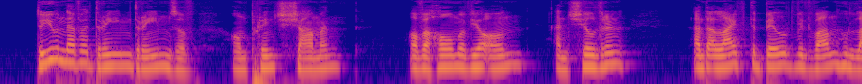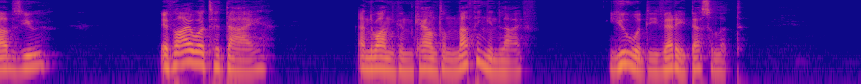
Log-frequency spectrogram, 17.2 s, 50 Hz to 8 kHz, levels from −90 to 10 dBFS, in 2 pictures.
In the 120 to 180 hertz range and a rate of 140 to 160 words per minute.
Yes: low, 135 Hz; average, 155 wpm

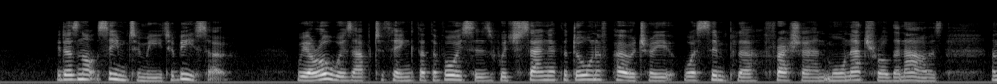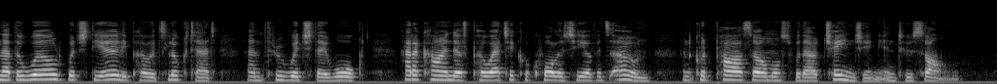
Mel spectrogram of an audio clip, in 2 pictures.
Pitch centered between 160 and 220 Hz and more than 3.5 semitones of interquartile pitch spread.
No: medium, 185 Hz; average, 3.0 semitones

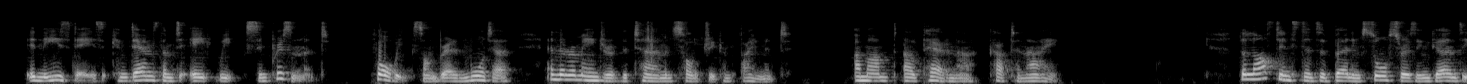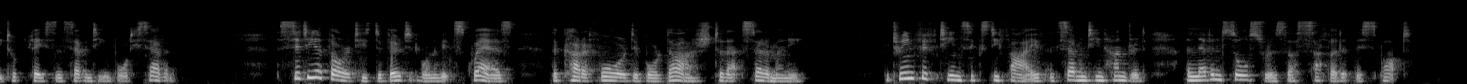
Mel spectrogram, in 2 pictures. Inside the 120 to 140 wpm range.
Yes: slow, 135 wpm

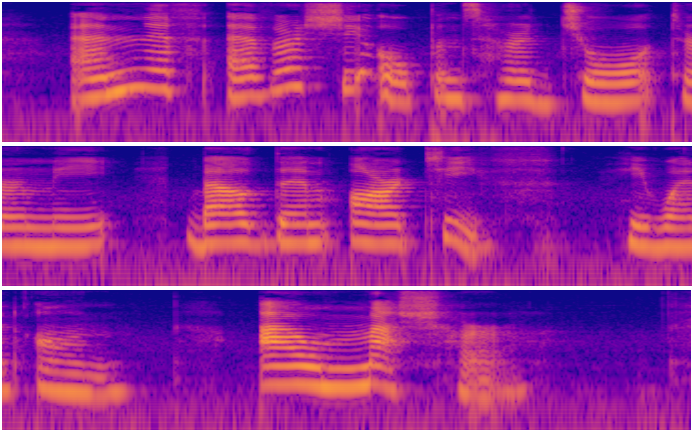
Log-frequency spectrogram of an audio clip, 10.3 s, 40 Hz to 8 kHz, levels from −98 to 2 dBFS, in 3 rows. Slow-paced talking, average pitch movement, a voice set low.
No: slow, 110 wpm; average, 3.4 semitones; high, 205 Hz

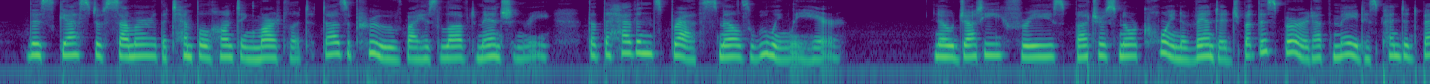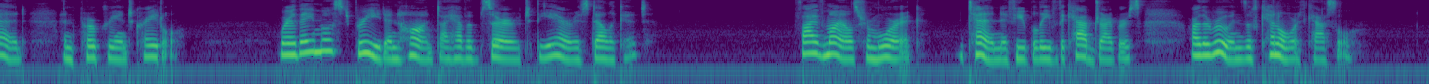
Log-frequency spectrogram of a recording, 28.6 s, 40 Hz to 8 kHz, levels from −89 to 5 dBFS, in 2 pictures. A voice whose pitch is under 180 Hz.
No: high, 225 Hz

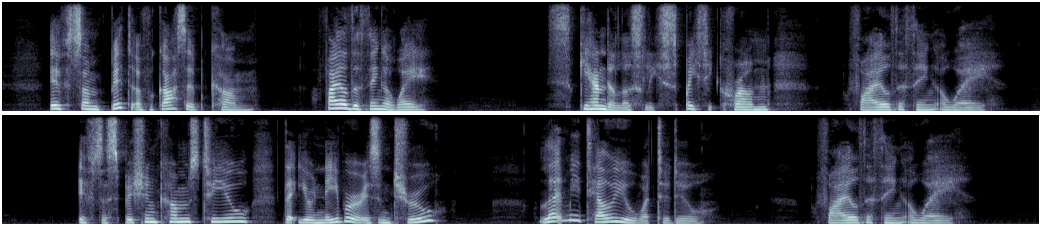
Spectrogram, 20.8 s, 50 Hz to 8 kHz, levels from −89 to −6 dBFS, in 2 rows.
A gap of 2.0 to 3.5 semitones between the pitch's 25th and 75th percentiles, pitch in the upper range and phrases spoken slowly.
No: wide, 5.6 semitones; high, 195 Hz; slow, 115 wpm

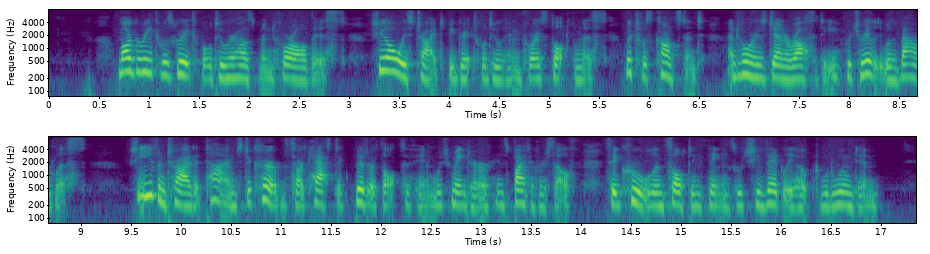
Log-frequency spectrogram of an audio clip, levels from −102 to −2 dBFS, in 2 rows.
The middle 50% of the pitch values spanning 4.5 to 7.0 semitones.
No: average, 3.7 semitones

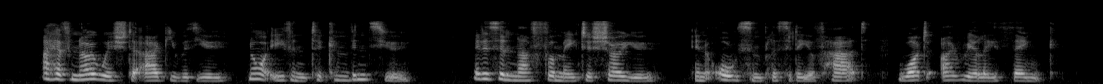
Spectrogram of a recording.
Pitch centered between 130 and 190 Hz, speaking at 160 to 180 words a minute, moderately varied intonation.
Yes: medium, 185 Hz; average, 165 wpm; average, 4.3 semitones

